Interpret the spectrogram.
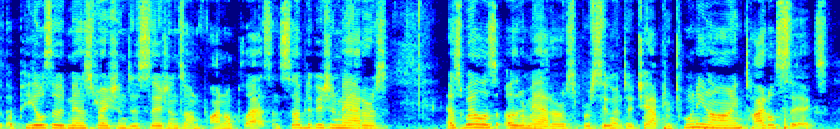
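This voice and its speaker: A woman chairing a public county meeting, reading the formal opening into a desk mic. Her pitch sits in the middle of the range. Noticeable hiss runs under the recording. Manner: casual and self-deprecating off-mic, then formal reading of the opening. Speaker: commission chair. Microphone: desk microphone that cuts out. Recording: noisy meeting room audio.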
